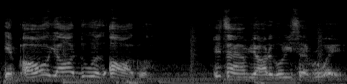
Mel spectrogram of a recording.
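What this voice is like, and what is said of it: Thick accent. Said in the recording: “that accent so thick”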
